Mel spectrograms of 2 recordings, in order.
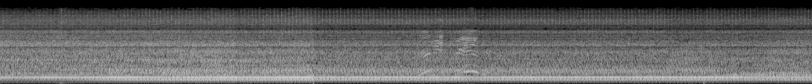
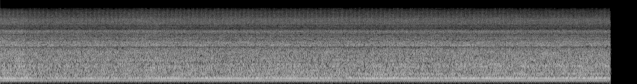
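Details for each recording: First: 1992 Wedgefield Briggs & Stratton Classic walk-behind mower at full throttle, settable rpm lever set to about 3360 rpm maximum: steady, even high-speed drone with no hunting or surging; normal healthy full-speed run. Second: 1992 Wedgefield mower with Briggs & Stratton Classic engine: steady, flat drone below usual top-speed pitch, only about 3000 rpm, then cuts off; low governed speed after throttle cable was adjusted.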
